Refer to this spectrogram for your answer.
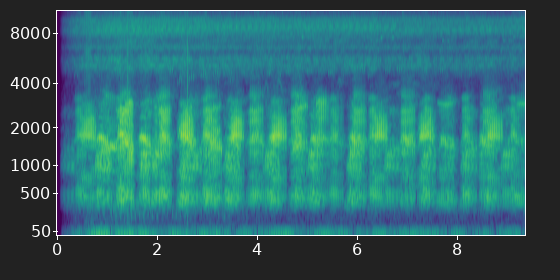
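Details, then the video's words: Indian bullfrog, the yellow form, croaking in a rapid series of loud, harsh, buzzy pulses, about two per second, each rich in layered tones, with a faint steady insect whine above. "Wonderful Indian Bullfrog | amazing frog sounds!"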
